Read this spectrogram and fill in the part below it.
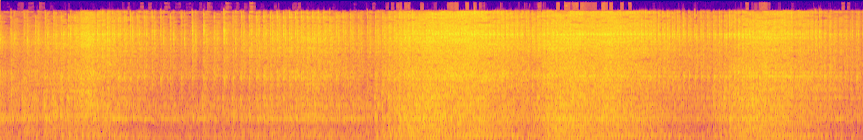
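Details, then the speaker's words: Hero Honda Splendor Plus single-cylinder before a half-engine (top-end) rebuild has an uneven, lumpy idle with a rough rumble that rises and falls and smokes heavily; worn top end. "तो दोस्त, आपने इस bike की आवाज़ को तो सुन लिया होगा कि ये किस प्रकार से गड़गड़ा कर रही है।"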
